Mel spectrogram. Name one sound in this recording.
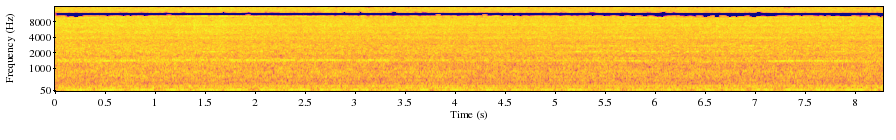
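A large vehicle's engine rumbles steadily inside the cab.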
